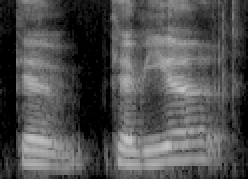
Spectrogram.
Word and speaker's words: Kevia: Kevia. Like Kev.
